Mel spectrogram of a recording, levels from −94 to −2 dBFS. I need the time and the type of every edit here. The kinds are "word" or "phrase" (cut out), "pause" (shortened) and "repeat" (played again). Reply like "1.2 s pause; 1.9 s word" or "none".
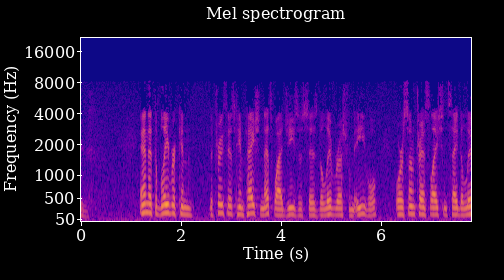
3.1 s phrase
